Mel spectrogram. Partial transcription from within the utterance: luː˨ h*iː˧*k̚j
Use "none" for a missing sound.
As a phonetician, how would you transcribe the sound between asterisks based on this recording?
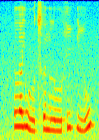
iː˧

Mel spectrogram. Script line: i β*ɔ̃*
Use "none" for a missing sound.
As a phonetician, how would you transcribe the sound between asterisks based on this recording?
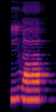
ɔ̃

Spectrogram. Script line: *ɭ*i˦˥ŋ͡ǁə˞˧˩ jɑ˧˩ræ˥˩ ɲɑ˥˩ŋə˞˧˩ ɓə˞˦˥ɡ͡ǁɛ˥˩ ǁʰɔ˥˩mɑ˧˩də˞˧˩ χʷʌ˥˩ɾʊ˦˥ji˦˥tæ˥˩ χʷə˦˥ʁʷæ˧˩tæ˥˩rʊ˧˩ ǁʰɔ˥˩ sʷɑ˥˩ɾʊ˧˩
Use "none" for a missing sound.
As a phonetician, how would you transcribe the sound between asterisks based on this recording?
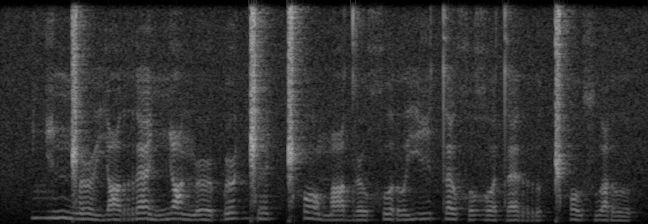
ʎ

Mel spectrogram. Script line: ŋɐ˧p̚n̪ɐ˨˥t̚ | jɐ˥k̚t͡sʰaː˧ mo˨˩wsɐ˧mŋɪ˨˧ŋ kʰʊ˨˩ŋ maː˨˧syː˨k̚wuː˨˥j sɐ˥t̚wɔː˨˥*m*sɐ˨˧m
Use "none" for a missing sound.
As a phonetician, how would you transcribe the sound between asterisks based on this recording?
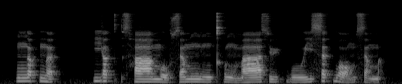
m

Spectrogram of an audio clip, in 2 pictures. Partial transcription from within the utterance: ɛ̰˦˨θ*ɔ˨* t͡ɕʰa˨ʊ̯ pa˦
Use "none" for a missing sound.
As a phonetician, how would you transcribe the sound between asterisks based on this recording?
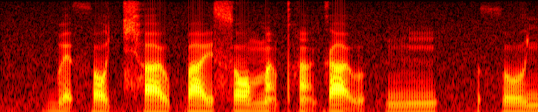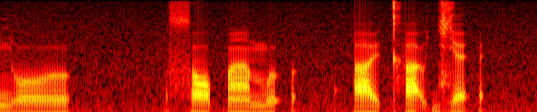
ɔ˨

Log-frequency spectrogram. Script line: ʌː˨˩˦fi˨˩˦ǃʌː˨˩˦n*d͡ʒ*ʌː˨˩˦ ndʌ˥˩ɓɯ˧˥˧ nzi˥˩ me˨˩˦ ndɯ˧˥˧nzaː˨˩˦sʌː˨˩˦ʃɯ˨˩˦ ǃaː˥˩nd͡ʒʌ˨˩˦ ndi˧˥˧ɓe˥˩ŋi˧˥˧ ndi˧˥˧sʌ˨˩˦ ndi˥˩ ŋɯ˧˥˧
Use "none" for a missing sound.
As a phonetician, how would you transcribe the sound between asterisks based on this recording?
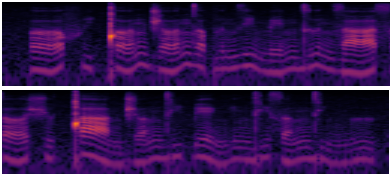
d͡ʒ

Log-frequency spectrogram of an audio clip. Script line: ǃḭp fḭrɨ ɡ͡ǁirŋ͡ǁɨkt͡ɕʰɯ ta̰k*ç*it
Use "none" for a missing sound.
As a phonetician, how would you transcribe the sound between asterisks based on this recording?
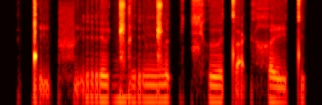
χ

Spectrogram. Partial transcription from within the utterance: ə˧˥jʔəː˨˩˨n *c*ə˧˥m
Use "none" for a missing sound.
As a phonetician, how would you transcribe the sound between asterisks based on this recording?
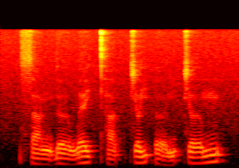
c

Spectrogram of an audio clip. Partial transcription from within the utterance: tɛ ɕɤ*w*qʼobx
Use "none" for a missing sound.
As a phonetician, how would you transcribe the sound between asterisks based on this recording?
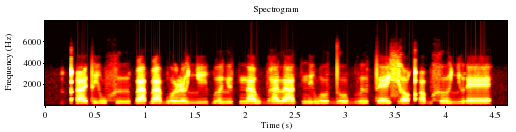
w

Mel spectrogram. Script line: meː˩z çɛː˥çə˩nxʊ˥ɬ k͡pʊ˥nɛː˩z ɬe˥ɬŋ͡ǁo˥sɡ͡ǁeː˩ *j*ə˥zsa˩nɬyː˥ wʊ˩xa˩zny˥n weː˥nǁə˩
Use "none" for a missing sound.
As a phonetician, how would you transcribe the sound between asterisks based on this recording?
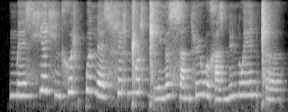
j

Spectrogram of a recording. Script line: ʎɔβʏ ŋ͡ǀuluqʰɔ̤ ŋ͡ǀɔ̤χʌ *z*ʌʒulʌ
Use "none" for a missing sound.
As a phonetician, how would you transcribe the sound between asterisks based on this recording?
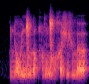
ʃ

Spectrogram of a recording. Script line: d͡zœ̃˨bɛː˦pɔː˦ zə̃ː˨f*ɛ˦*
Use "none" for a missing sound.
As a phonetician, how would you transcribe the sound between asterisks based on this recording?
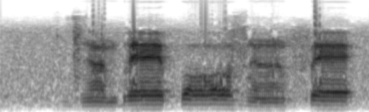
ɛ˦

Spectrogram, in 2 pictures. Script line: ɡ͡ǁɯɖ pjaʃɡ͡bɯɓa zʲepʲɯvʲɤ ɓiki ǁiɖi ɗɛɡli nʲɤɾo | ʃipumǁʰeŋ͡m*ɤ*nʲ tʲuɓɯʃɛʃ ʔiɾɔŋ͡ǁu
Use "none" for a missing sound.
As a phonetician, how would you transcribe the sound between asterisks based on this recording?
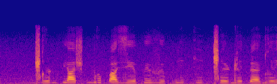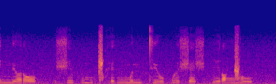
ɯ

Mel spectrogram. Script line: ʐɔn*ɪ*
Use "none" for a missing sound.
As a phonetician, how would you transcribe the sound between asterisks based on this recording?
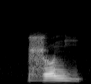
i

